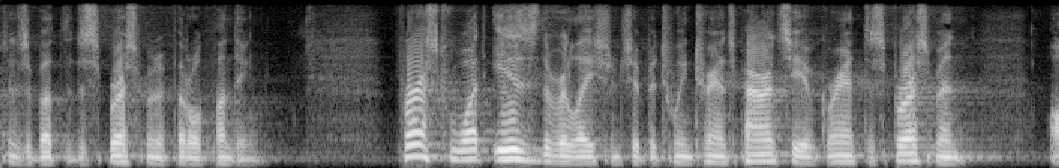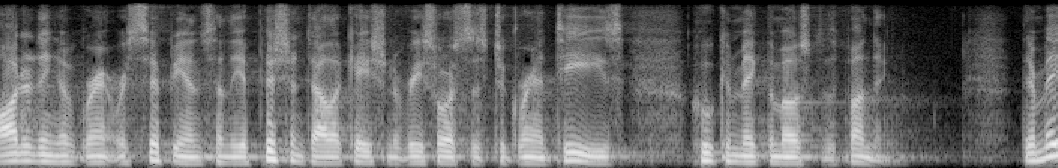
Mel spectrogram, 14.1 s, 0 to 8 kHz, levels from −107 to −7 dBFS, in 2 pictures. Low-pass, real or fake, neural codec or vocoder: 7.2 kHz; real; none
